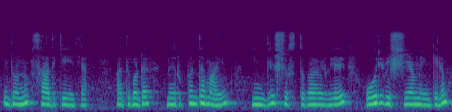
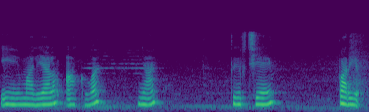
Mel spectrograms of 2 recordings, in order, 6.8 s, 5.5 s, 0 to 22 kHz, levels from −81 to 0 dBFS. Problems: low volume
